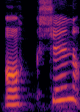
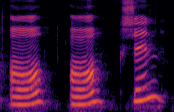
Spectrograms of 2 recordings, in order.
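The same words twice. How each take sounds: First: Said in the usual way. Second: Aw, auction stretched very slowly; slow sounded-out auction. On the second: Shown as a demonstration. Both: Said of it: "We have the word auction".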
